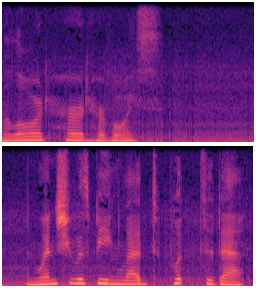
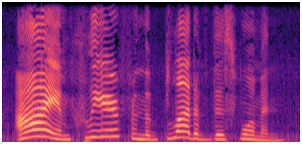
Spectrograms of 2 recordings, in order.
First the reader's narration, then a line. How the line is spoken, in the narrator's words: he cried out with a loud voice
